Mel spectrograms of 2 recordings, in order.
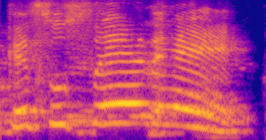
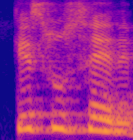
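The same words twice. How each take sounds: First: SUCEDE stretched slowly, high and loud; intrigued outcry. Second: Softly posed question, falling at the end. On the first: Preacher stirring the congregation's intrigue, SUCEDE loud and drawn out. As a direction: draw out "sucede" in a raised, loud voice for suspense. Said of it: "La intriga, ¿no?". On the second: Preacher posing a question to the congregation, softly. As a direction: ask it quietly, without any push. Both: Real, not acted.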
